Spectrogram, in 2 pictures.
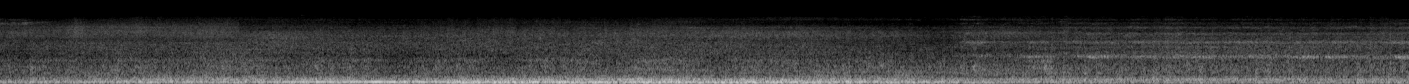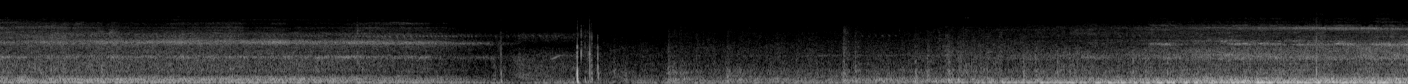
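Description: Double-deck electric suburban trains passing close by, wheels rumbling on the rails, with a steady high whine from about ten seconds in. A sharp click comes about twenty seconds in, and another train's rumble and whine build toward the end.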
